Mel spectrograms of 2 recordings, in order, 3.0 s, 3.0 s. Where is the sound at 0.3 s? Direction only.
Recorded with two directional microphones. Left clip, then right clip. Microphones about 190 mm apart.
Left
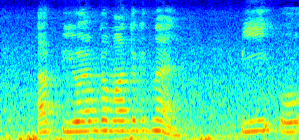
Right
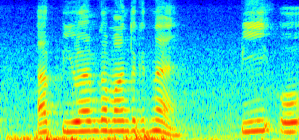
60° right (ahead or behind).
